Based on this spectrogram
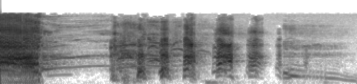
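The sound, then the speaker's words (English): A voice imitates a man's scream: a harsh, noisy opening blast, then a rapid string of strained, choppy vocal bursts, loud, trailing off in a falling, laugh-like tone. “And he screams but, like this.”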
